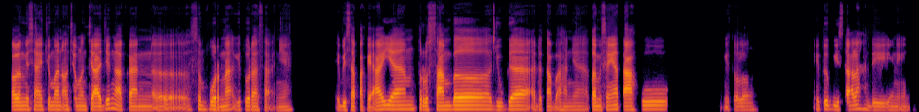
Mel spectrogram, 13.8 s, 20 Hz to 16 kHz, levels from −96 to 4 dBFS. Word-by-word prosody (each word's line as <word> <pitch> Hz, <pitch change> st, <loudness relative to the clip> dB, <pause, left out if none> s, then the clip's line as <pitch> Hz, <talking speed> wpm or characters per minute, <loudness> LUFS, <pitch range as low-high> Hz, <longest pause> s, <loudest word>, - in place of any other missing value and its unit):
kalau 120 Hz, 0 st, +4 dB
misalnya 120 Hz, 0 st, 0 dB
cuma 120 Hz, -1 st, 0 dB
oncom 115 Hz, -1 st, -4 dB
leunca 115 Hz, 0 st, 0 dB
aja 130 Hz, -, -3 dB
nggak 115 Hz, -7 st, +2 dB
akan, 110 Hz, 0 st, +1 dB, 0.2 s
eee, -, -, -3 dB, 0.2 s
sempurna 120 Hz, -3 st, 0 dB, 0.2 s
gitu 120 Hz, 0 st, -9 dB
rasanya. 105 Hz, -2 st, -6 dB, 0.8 s
Ya, -, -, -6 dB
bisa 110 Hz, -1 st, 0 dB
pakai 95 Hz, -2 st, 0 dB
ayam, 130 Hz, +1 st, +4 dB, 0.2 s
terus 115 Hz, -1 st, 0 dB
sambel 120 Hz, +2 st, +6 dB, 0.5 s
juga, 120 Hz, +2 st, +1 dB, 0.3 s
ada 105 Hz, -, -5 dB
tambahannya 110 Hz, 0 st, -4 dB, 0.2 s
atau 115 Hz, -, +4 dB
misalnya 125 Hz, +3 st, 0 dB
tahu, 125 Hz, +3 st, +2 dB, 0.9 s
gitu, -, -, -11 dB
loh. 110 Hz, 0 st, -5 dB, 1.0 s
Itu -, -, -3 dB
bisalah 120 Hz, +3 st, -1 dB
diiniin. 110 Hz, -1 st, -6 dB
115 Hz, 125 wpm, -25 LUFS, 110-125 Hz, 1.0 s, sambel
